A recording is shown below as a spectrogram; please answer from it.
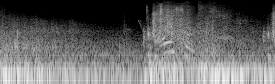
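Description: Confringo blasting spell in a video game, a sudden burst and rumbling explosion striking midway over a low continuous background hum, with a voice speaking around it.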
